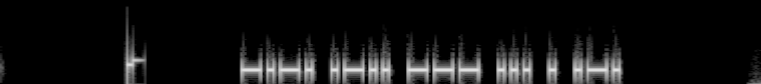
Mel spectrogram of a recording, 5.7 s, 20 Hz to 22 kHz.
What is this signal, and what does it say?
Morse code, heard as a keyed tone, about 25 wpm, 700 Hz. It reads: CLOSER
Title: Sets of 5 Words Encore - New Word Drill - 25wpm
